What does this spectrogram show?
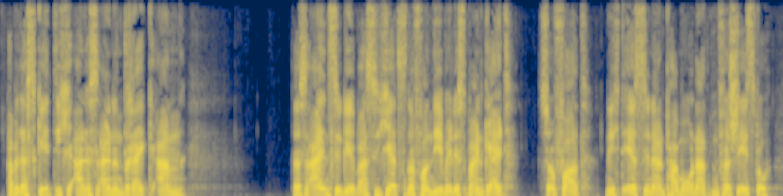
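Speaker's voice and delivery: high, loud angry demand; losing control. A narrator's reading. Wife demanding her money from husband, temper gone. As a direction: lose your temper and demand, high-pitched. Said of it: "Ihre Beherrschung war dahin".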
